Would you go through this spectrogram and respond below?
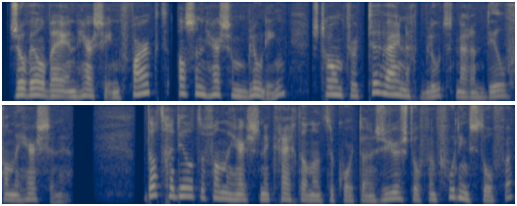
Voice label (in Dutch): Uitleganimatie hersenletsel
